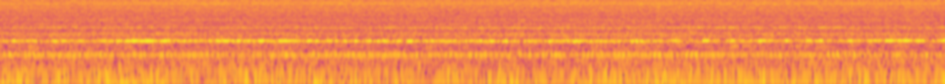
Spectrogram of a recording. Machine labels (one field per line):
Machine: fan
